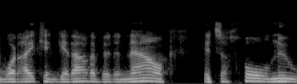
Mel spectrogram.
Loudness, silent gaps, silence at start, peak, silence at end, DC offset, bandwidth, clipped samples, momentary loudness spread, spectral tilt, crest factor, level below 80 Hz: -27 LUFS; none; 0 s; -8 dBFS; 0 s; under 0.1%; 7.6 kHz; under 0.1%; 8 LU; -7 dB/octave; 18 dB; -62 dBFS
